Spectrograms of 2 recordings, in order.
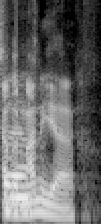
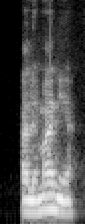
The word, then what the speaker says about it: Alemania: Alemania. That's how it's pronounced in Spanish, right? – Alemania, yeah.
